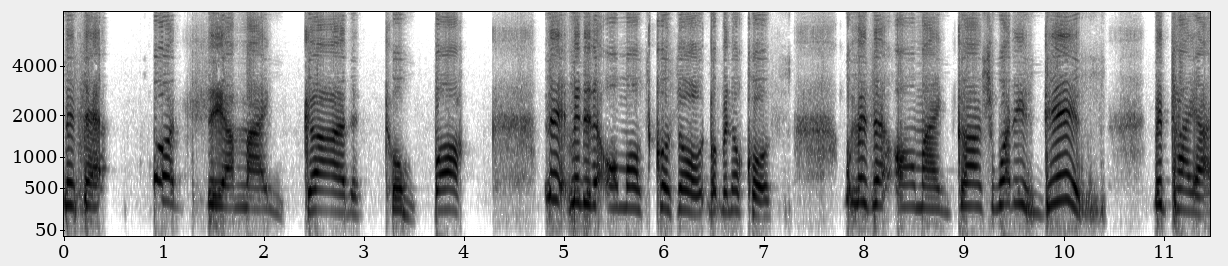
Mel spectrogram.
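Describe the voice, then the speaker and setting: A woman speaks in a Jamaican accent at a high pitch, with very wide pitch swings. Her very slow pace holds long, frequent pauses, and the sound is dry and close with no echo. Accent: Jamaican patois. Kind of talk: voicemail message to a friend. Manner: animated, comedic storytelling.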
